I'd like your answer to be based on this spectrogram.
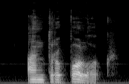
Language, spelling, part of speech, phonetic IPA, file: Polish, antropolog, noun, [ˌãntrɔˈpɔlɔk], Pl-antropolog.ogg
